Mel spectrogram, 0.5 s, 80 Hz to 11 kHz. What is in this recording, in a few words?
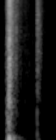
household 4 disposable nappies drop on carpeted floor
